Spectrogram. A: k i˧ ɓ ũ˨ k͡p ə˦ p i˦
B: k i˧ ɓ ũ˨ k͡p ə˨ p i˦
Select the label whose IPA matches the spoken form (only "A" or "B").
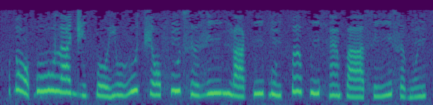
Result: A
